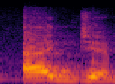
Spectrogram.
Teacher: The middle of the tongue touching the top of the palate. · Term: jeem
